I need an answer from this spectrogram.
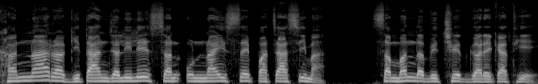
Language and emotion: Nepali, neutral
